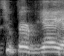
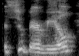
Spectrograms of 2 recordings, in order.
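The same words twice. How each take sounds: First: The name is pronounced in a standard French way. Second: The name is pronounced in a non-French way. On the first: This is the common pronunciation. The speaker calls it wrong. "many people pronounce that Supervielle, and that's how it looks in French" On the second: This is how the poet himself said it. The speaker calls it right. "But in fact, he pronounced it Supervielle"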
